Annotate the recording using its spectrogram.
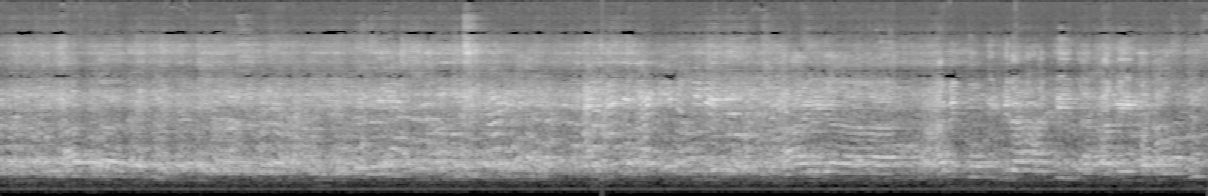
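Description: A man singing into a microphone over backing music. It is played back through a screen's speakers and sounds thin, with almost no bass.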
